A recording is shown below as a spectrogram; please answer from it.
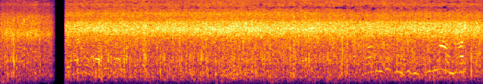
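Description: Heavy rain pours steadily beside the Panawa waterfall in Phalelung, Panchthar, a dense, loud hiss that continues almost without break, with a brief dropout near the start.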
